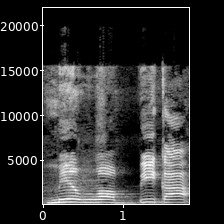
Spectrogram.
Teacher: ادغام بلا غنہ کیسے پڑھا جاتا ہے؟ جلد پڑھا جائے گا، نہ کھینچا جائے گا، نہ غنہ ہوگا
